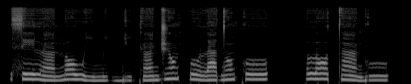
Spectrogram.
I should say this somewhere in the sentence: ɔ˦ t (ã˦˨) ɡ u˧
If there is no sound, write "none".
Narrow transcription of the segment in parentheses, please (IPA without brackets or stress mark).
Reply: ã˦˨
